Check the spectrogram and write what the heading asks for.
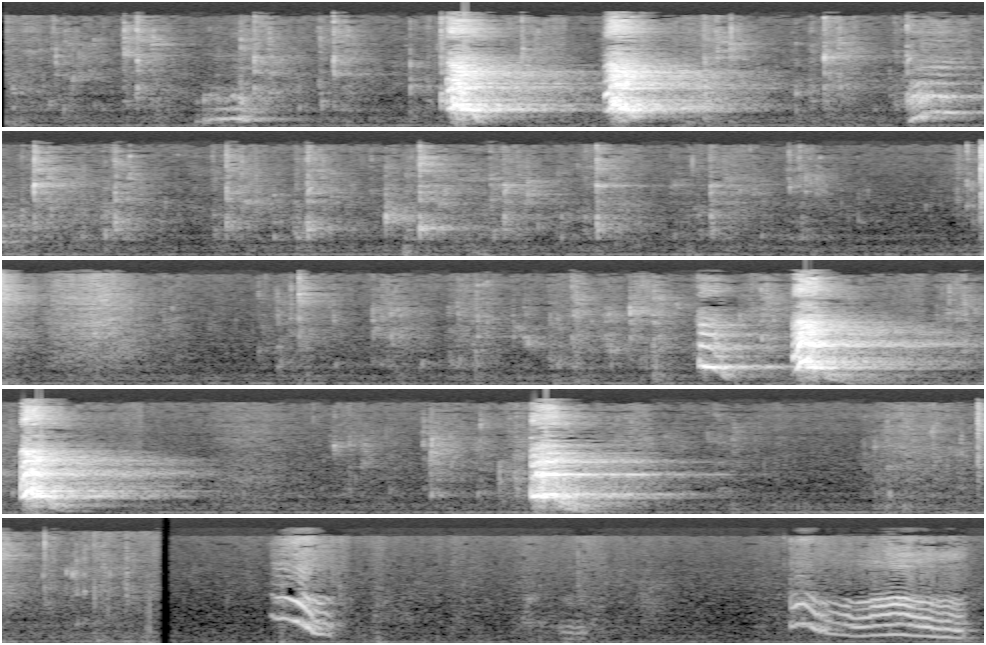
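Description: Labrador retriever barking in short sharp barks: two loud ones a couple of seconds in, a softer one after, then three quick barks about halfway and one more a few seconds later. Near the end come two short falling whines.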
